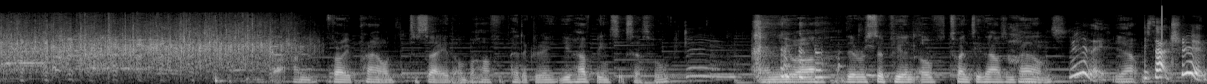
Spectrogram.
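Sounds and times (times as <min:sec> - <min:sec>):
audience applauding: 0:00.0 - 0:03.3.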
